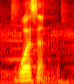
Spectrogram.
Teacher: the combination of the letters NT and wasn't often gets reduced by dropping the T sound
